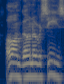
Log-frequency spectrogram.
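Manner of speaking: ordinary talk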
